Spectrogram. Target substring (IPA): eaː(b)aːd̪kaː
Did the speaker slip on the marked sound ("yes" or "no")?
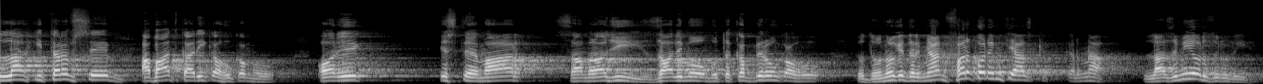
no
